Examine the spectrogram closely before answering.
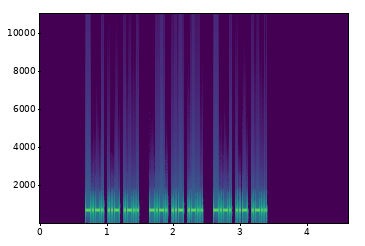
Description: Morse code, heard as a keyed tone, about 50 wpm, 700 Hz. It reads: CUL CUL CUL
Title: Abbreviations Repeated 3x - 50wpm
